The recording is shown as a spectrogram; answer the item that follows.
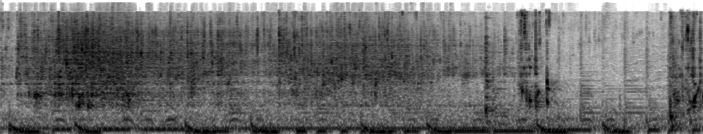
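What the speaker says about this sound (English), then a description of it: "and I'm going to add some water." Water pours steadily from a tap into a pot of drained pinto beans, a continuous splashing rush with small gurgles, tapering off toward the end as the flow stops.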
